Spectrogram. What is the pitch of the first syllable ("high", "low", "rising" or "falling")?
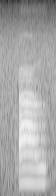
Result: low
